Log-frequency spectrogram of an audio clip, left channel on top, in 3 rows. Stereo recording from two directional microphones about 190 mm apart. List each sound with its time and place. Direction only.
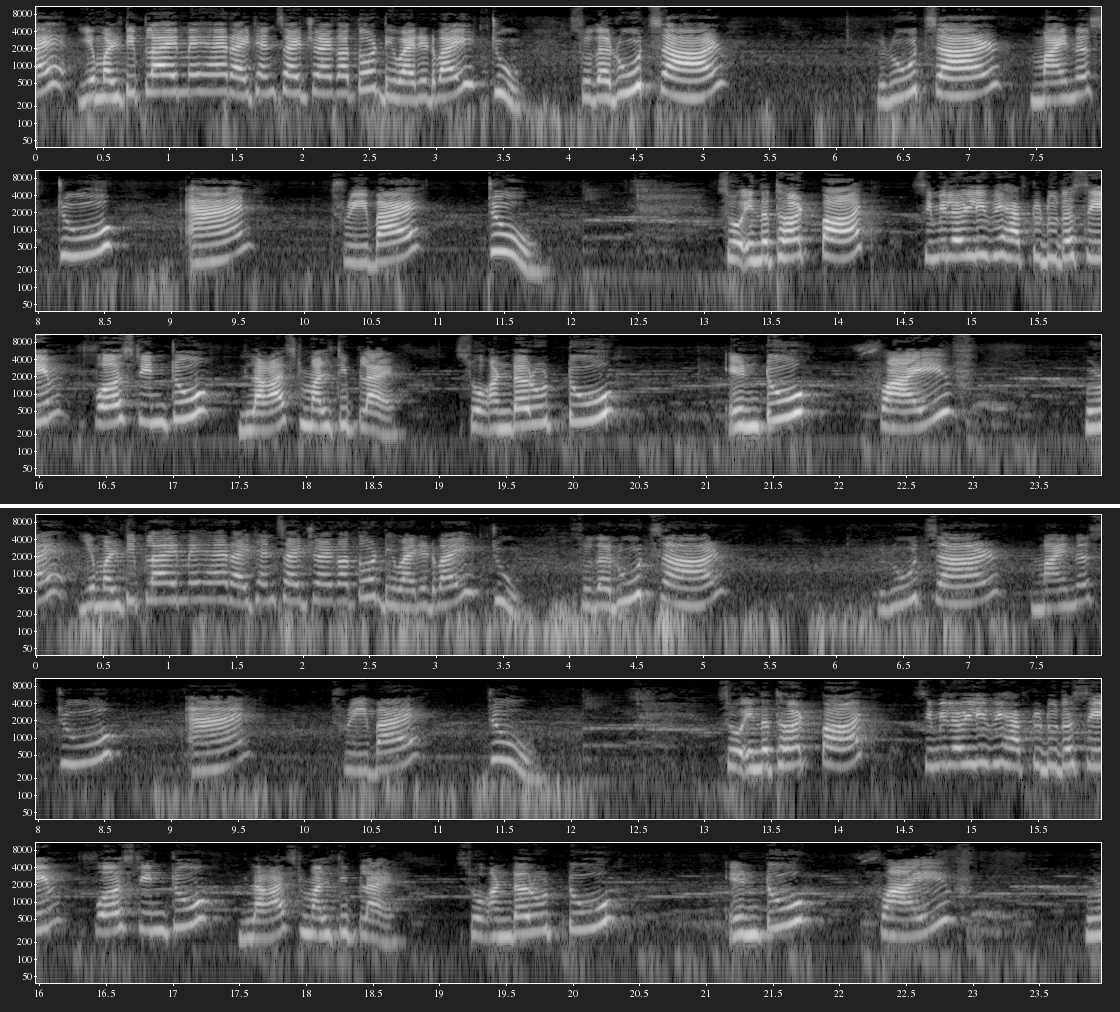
0.0 s a woman's voice: 35° left (ahead or behind)
6.4 s a woman's voice: 45° left (ahead or behind)
13.1 s a woman's voice: 45° left (ahead or behind)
